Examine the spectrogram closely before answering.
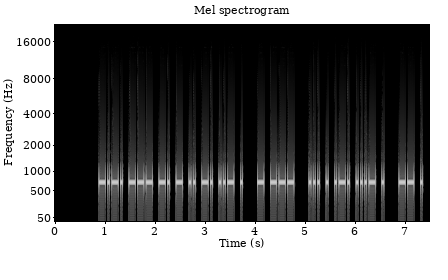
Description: Morse code, heard as a keyed tone, about 28 wpm, 700 Hz. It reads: CONTINUE TO SERVE ME
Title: Sentences from Top 1000 Words - Review Part 6 - 28wpm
